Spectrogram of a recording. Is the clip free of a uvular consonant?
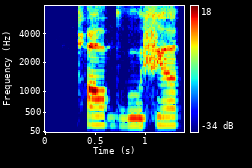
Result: no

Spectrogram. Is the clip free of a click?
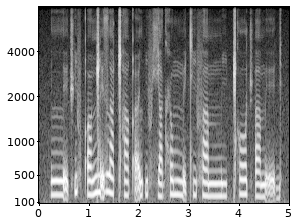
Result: no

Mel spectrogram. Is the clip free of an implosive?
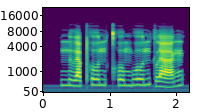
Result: yes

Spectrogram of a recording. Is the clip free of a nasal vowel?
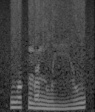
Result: yes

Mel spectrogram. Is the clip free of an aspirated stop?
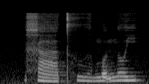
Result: no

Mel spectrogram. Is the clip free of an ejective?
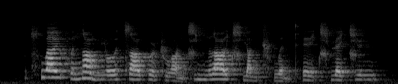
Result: yes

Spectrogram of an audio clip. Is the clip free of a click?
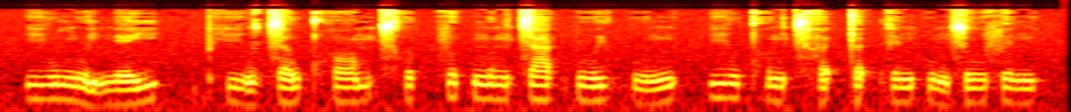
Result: yes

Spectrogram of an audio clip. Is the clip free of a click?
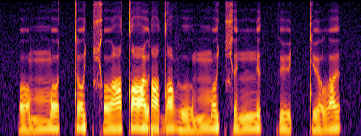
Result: yes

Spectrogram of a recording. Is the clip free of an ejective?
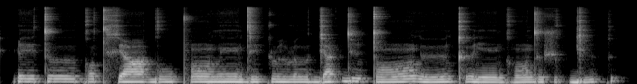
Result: no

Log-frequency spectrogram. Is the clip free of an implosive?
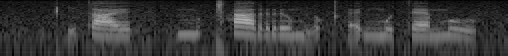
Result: yes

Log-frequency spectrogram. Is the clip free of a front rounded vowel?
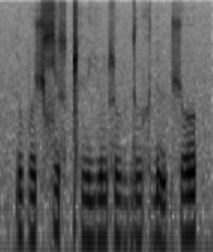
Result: yes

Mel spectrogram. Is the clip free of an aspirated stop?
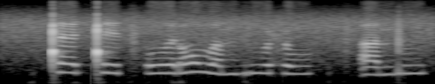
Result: yes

